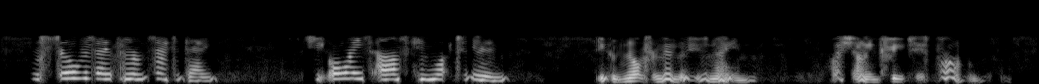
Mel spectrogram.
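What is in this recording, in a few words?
British speech, CODEC2 vocoder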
